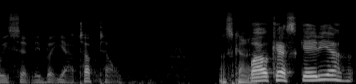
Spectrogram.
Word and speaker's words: Tufteln: in the video he sent me but yeah tough tone that's kind of wild Cascadia uh g90 plus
